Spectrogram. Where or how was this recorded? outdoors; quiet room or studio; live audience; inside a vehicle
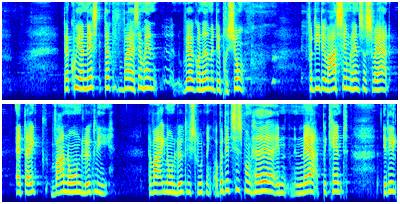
live audience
